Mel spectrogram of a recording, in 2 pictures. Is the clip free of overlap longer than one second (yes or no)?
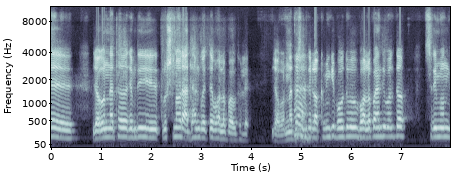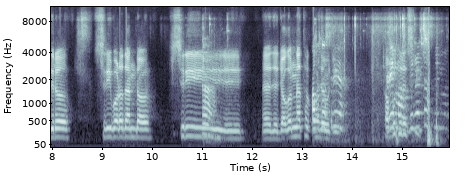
yes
